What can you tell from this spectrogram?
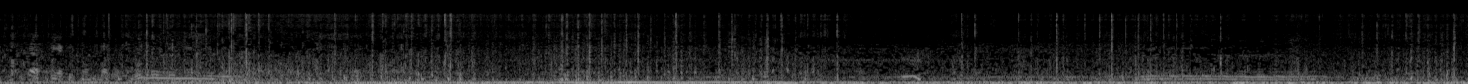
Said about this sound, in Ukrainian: Хороший голубок.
